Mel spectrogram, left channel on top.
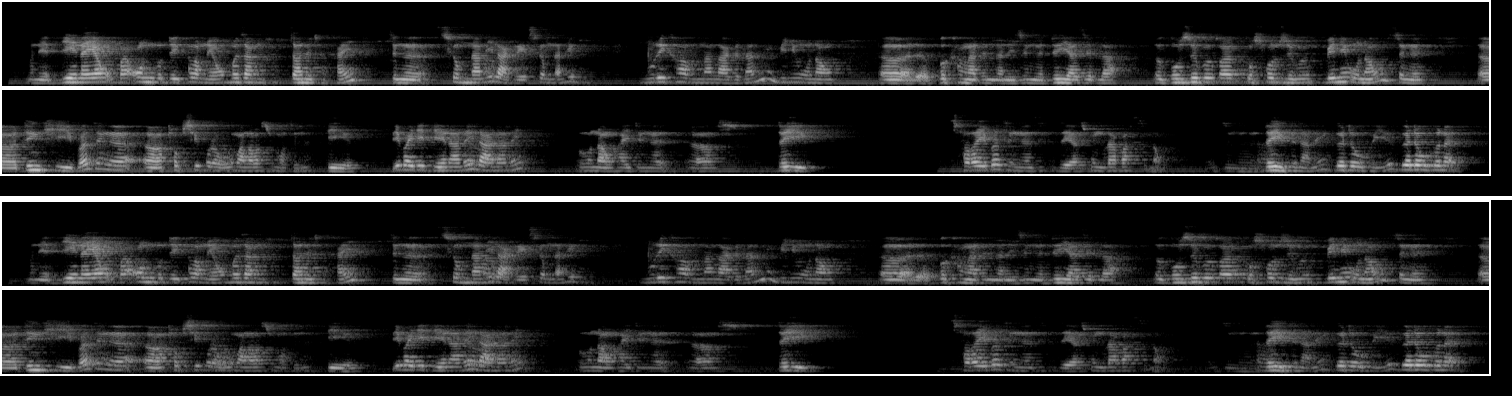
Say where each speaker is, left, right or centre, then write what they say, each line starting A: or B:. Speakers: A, on the left; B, on the right.
A: माने देनायाव बा अन गुन्दै खालामनायाव मोजां जानो थाखाय जोङो। सोमनानै
B: औ
A: लाग्रोयो सोमनानै गुरै खालामना लाग्रोनानै बिनि उनाव ओ बोखांना दोननानै जोङो दैया जेब्ला गजोबो बा
B: औ
A: गसरजोबो बेनि उनाव जोङो ओ दिंखि बा जोङो। ओ थबसिफोरावबो
B: औ
A: मालाबा समाव जोङो देयो बेबायदि देनानै
B: औ
A: लानानै
B: नोंथां
A: उनावहाय जोङो आ दै सारायबा जोङो जाया संग्रा बासनाव जोङो
B: औ
A: दै होनानै गोदौ होयो गोदौ होनाय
